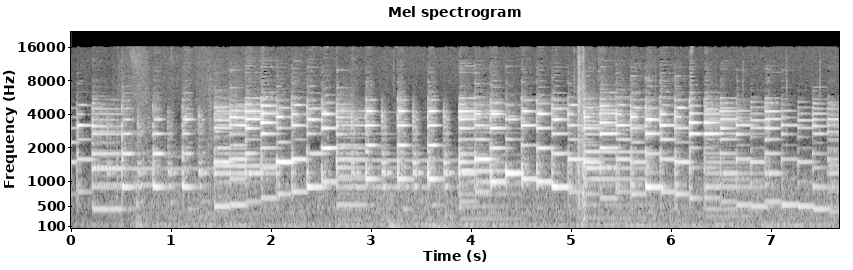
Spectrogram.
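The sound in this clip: A phone ringtone plays a bright electronic melody of quick stepping notes that keeps repeating loudly and continuously, with no talk over it.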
